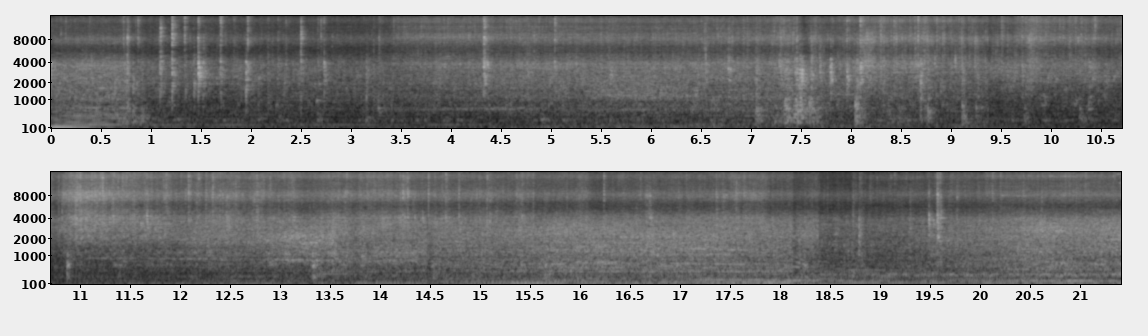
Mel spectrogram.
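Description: Food sizzling as it is stir-fried in an oiled wok, with the wooden spatula scraping and tapping against the pan. The sizzle grows louder about halfway through as more ingredients go into the pan.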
